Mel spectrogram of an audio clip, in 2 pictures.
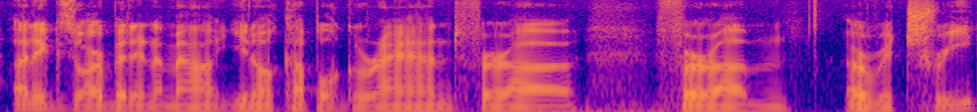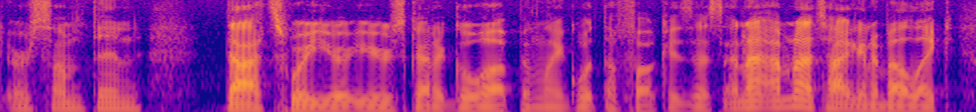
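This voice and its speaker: Thirty-something guy rambling on his podcast, lots of ums and swearing, smooth clear voice, dry close mic. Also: mid-range voice, a little fast, no room sound. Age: 30s. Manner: rambling, swears casually, many fillers and restarts. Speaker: podcast host. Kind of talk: casual podcast chat.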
